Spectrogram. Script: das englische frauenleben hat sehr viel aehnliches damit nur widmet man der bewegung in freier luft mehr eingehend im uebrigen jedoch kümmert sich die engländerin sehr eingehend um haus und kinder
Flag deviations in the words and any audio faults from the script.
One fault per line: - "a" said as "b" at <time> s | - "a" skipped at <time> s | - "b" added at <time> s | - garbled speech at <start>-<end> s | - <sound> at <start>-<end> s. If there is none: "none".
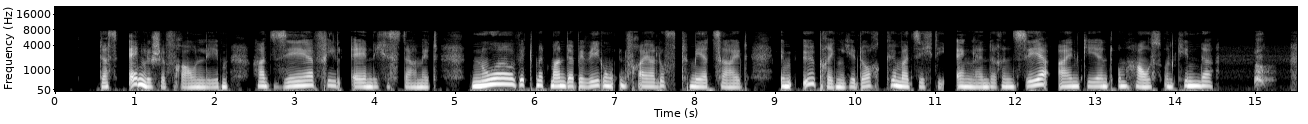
- "eingehend" said as "zeit" at 8.2 s
- bark at 15.0-15.3 s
